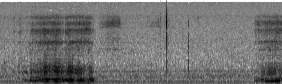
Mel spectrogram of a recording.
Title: Snoring pup.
